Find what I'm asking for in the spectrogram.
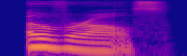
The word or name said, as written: overalls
